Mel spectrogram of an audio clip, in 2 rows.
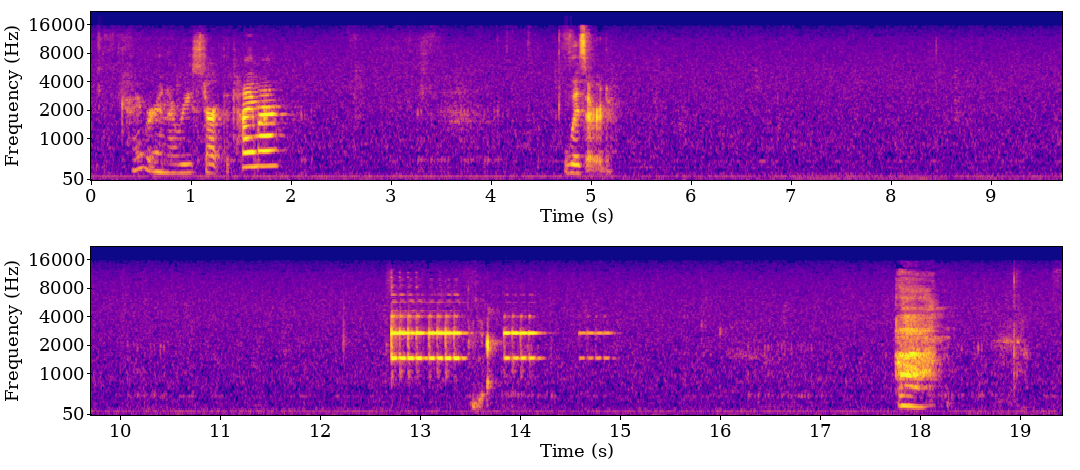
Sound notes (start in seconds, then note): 12.6 timer goes off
